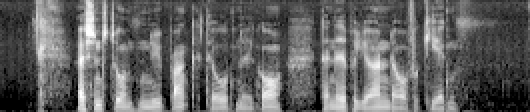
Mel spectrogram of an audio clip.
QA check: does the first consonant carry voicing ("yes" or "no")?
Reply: yes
